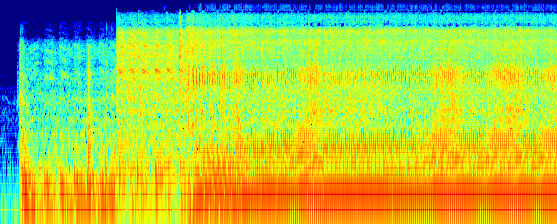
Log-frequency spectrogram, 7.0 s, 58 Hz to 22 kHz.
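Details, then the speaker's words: 1966 VW Beetle with a new exhaust and some recent tuning, first start in a few weeks, out of gear: brief cranking, then it fires about two seconds in and holds a smooth, steady low idle, so a normal start and idle. "It does sound loads loads better with the new exhaust. Look at those. Doesn't that look lovely? Does sound loads better. Did a little bit of tuning last time. It sounds nice."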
